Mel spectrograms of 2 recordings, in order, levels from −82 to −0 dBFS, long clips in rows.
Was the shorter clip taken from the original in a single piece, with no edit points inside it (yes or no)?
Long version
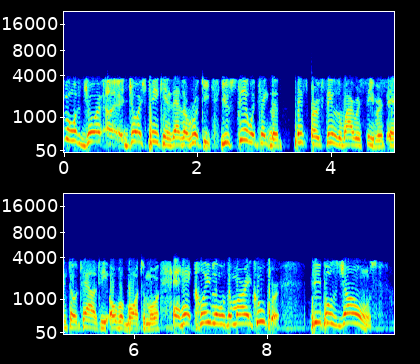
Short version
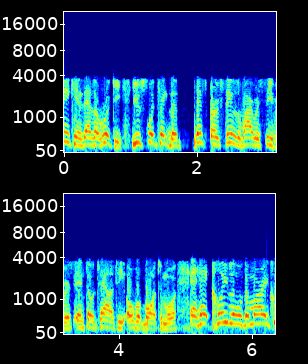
no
